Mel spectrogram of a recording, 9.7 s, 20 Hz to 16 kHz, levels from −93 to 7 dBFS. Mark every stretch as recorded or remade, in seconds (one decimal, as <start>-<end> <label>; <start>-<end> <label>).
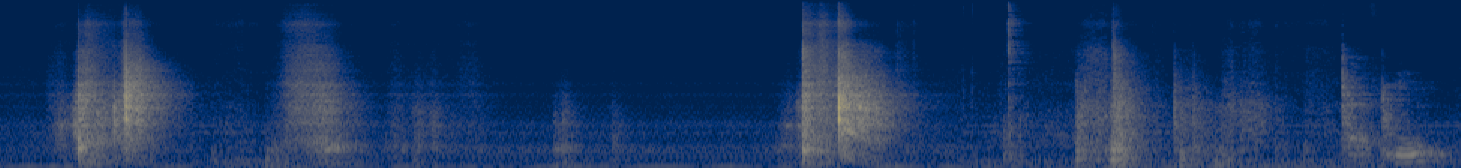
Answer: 0.0-1.3 remade; 1.3-1.8 recorded; 1.8-6.4 remade; 6.4-9.7 recorded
